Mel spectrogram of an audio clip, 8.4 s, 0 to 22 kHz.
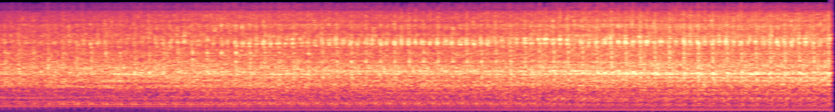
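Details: BMW E46 320d diesel at idle: regular knock three to four times a second above normal clatter; timing chain already changed, slightly better; owner asks crankshaft, rod bearing or hydraulic lifter, cause unclear.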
